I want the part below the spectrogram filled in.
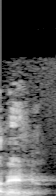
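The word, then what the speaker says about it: read: उच्चारण इसका क्या होगा? रेड।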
